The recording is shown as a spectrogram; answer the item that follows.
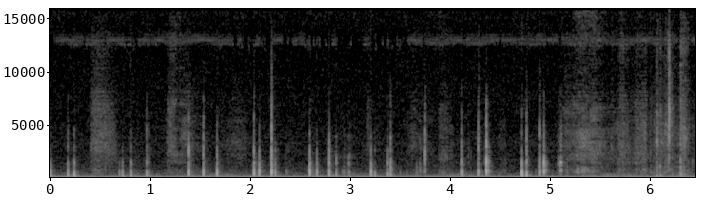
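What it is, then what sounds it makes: Cardboard mailer box. Long dark-painted nails tap and scratch the front face of a small, flat, hollow brown cardboard mailer box with red and white labels, held upright in both hands with its contents not visible. Many quiet, short, dry taps land in an irregular rhythm, mixed with brief scratchy brushes. A steady low hum runs underneath throughout.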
